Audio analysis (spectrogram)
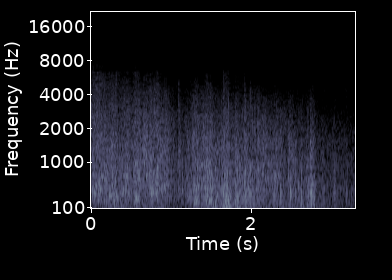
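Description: thunder rumbling

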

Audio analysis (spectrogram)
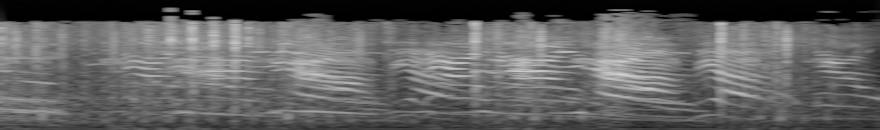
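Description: cats meowing and yowling

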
